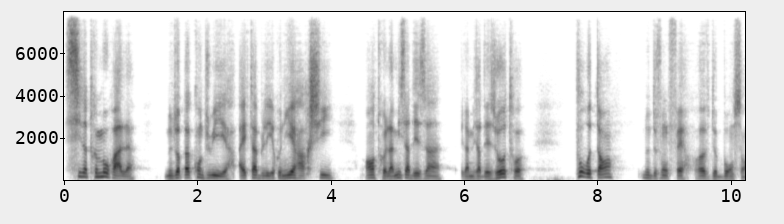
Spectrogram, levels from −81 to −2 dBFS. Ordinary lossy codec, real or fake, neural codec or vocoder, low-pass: none; fake; codec, 16 kHz, about 1 kbps, DyCAST, with the encoder's durations; none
